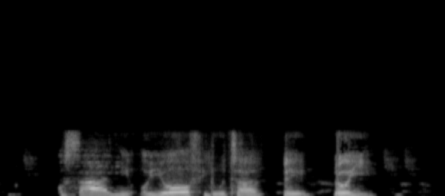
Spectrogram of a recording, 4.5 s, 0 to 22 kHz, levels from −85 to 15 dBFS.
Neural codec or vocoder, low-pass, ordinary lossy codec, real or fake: none; 7.2 kHz; AAC, 48 kbps; real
